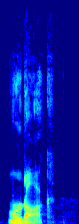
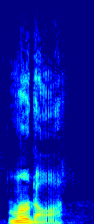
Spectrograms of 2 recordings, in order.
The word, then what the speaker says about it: Murdaugh: By the way, he pronounces it Alec Murdoch. I'm not being ESL here when I say it this way. It is spelled. You and I would say it Alex Murdaugh, but he pronounced it Alec Murdoch because this is the South Carolina Lowcountry.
